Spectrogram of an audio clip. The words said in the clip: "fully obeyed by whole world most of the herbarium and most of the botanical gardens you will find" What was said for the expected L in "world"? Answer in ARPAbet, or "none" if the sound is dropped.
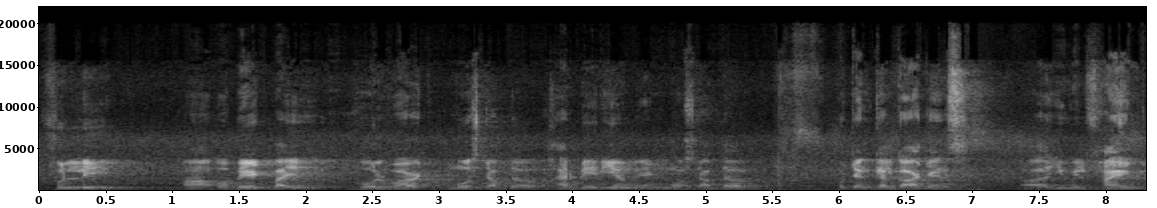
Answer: none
